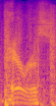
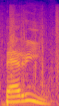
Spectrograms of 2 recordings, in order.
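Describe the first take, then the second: First: It is said with a plain English accent. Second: It is said with a French accent. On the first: The speaker calls it wrong. "it sounds way cooler than saying Paris" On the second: The speaker calls it right. "when you say like Paris in like a French tongue"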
